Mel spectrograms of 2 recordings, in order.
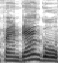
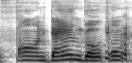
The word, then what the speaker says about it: Fandango: ] reason the commentators were obsessed with calling Fandango fond dango no I'm sorry Falun Gong on dongho yeah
